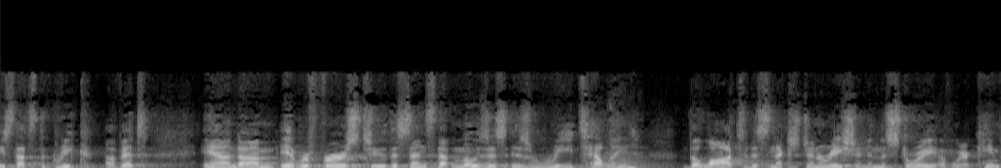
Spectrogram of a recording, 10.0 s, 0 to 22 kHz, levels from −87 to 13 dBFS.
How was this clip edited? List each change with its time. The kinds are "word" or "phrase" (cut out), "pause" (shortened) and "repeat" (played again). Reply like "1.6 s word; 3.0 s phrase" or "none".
none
